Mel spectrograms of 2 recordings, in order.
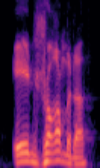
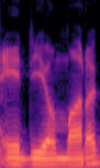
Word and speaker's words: Andromeda: and by the way it is uh Andromeda not andom just a mispronunciation on my part so apologies for that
